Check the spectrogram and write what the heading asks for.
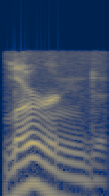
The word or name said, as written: learned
